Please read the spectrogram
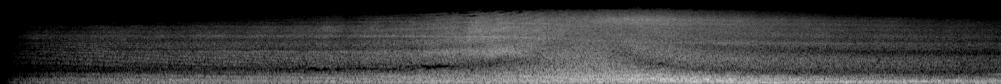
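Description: Jet engines of a large Antonov cargo aircraft moving along the runway. The noise builds steadily, peaks about five to seven seconds in as the aircraft passes, then eases slightly.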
